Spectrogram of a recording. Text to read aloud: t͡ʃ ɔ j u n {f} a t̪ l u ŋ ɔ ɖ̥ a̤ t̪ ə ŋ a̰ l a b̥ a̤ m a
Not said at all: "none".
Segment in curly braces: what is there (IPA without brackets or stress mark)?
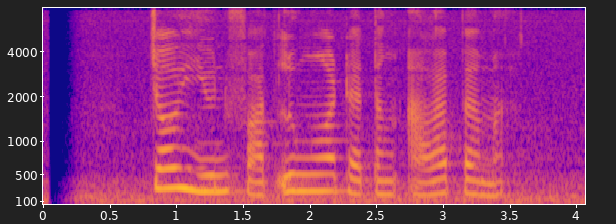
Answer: f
